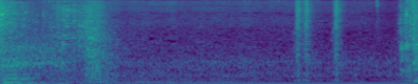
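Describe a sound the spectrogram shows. An energy beam crackles and hums.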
